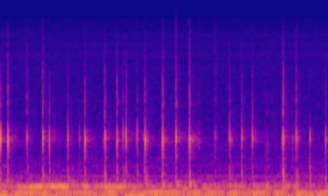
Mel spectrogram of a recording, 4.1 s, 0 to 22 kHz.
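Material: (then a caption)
Plastic. Long painted nails tap rapidly on the back of a dark grey matte plastic phone case with a camera cutout, lying flat on a table. About twenty-two short, crisp clicks ring around 1.2 kHz with bright edges over a steady low hum.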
